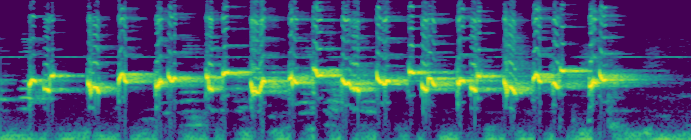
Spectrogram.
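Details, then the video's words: Sooty-headed bulbul in persistent night song, used as a model recording for training other birds; continuous chain of short, fluty whistled notes alternating up and down in quick succession, over a faint low hum. "burung trucukan ropel ngotot dimalam hari"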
